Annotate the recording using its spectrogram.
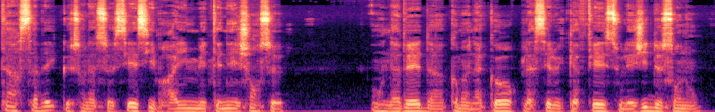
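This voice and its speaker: A male narrator reads a literary story aloud for an audiobook at a measured, even pace. His fairly low voice is very dark and mellow with a husky edge.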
